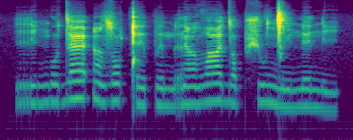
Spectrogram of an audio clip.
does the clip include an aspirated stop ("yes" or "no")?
no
